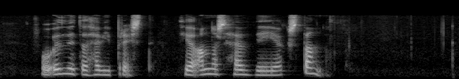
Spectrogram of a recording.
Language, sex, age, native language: Icelandic, female, 40-49, Icelandic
